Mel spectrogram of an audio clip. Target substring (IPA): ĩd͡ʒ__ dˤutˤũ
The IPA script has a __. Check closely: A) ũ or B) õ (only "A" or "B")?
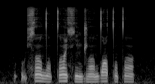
B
